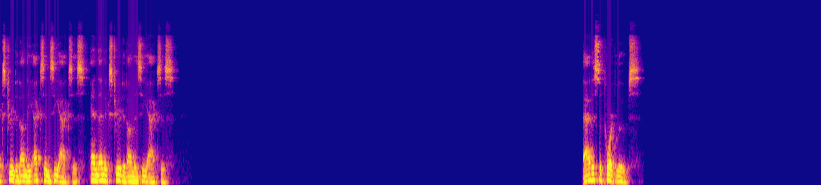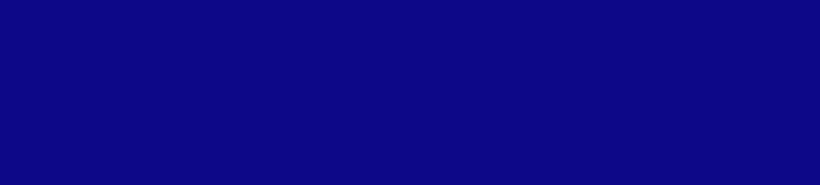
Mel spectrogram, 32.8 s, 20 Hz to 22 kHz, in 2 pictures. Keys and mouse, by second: 1.7-2.8 shift+middle drag, 2.8 `, 3.3 shift+middle click, 3.8 e, 5.7 g, 7.1-11.3 shift+middle drag, 11.3 ctrl+r, 16.3 shift+middle click, 16.6 click, 17.0 middle click, 17.6 ctrl+r, 21.5-24.5 middle drag, 25.0 shift+middle click, 25.8 g, 26.9-28.1 middle drag, 28.1 ctrl+r, 29.3-30.3 ctrl+shift+middle drag, 30.3 s.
